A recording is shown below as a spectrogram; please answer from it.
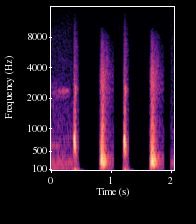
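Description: Four short cartoon-style sound-effect blips about half a second apart, with dead silence between them.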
